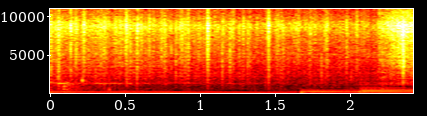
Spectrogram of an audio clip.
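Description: Chili flakes and cumin seeds sizzling in a hot frying pan, a close crackling fry with small pops over a low sustained hum that steps in pitch, no voices.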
